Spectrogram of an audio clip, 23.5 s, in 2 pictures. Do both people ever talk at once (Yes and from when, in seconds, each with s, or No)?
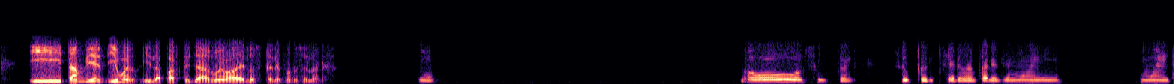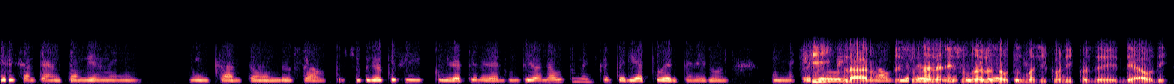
Yes, from 19.8 s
